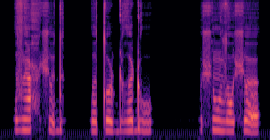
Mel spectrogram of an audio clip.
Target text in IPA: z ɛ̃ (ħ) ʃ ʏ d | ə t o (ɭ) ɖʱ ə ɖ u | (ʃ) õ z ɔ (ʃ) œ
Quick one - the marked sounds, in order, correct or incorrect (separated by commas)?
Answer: correct, correct, correct, correct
